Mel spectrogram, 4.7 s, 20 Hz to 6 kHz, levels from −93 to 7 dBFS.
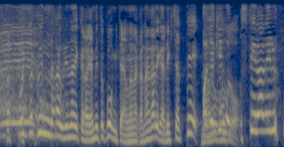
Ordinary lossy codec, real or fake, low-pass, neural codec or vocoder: none; real; 5.4 kHz; none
